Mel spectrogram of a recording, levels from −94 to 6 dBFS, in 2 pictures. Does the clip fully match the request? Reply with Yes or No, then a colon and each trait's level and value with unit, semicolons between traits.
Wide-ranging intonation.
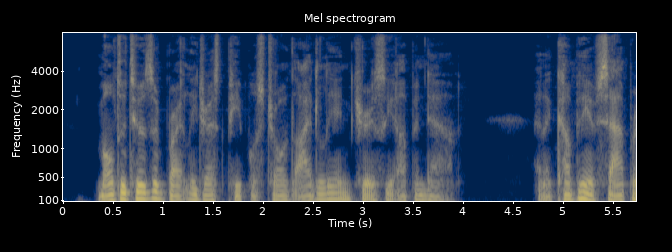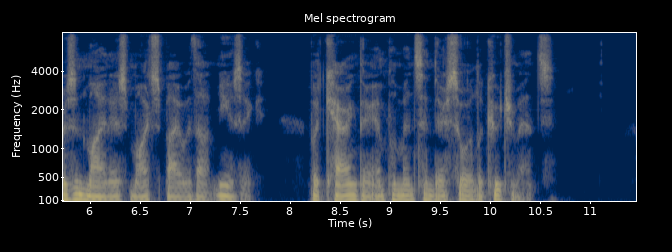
No: narrow, 2.4 semitones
